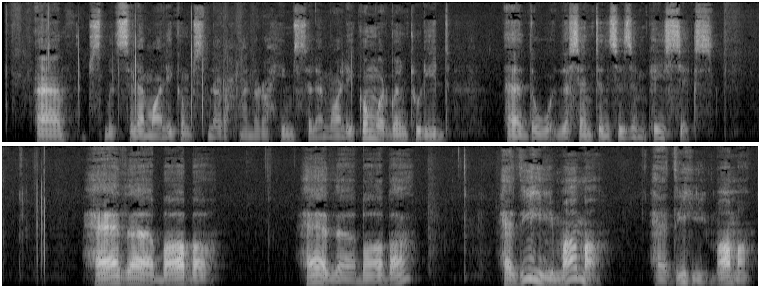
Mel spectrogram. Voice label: Pronounce, Arabic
